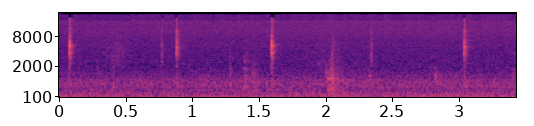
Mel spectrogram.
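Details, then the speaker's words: 1985 Nissan 4x4 pickup revived after sitting for years, engine idling: crisp, separate clicks about once a second as the headlight relay switches between bright and dim; normal headlight relay clicking. "You can probably hear the headlight relay working. So, listen."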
